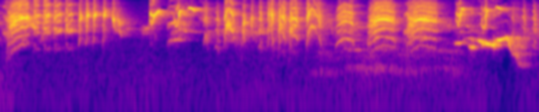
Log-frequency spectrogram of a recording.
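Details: Long-tailed shrike of the 'trotol' type, used as a lure to get other shrikes singing, and as a master song full of fill-in phrases: dense, loud, high chattering and scratchy notes with rising and falling whistled slurs, brief pause mid-way.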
